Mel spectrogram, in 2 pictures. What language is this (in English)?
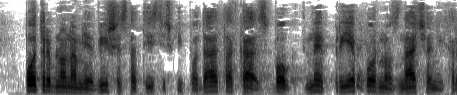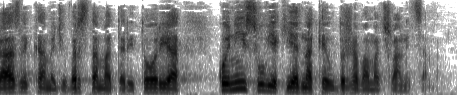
Croatian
